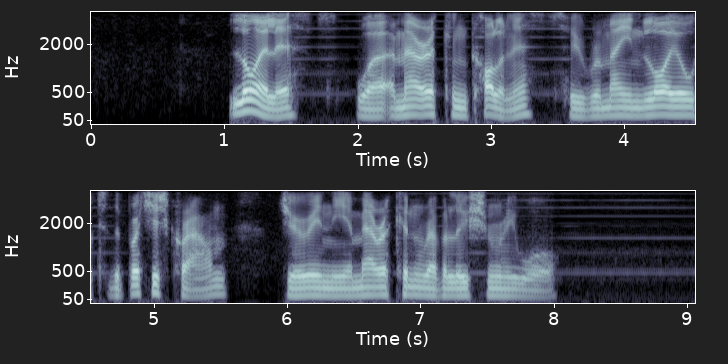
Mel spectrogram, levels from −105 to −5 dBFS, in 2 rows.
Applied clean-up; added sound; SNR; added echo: neural separator model SepFormer WHAM!.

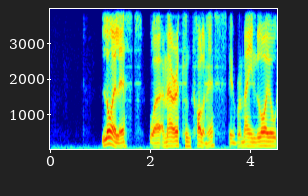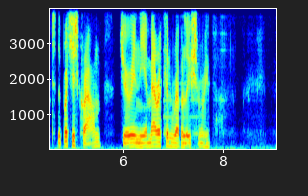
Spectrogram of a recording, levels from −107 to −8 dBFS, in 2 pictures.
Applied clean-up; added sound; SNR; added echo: neural diffusion model UNIVERSE++.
